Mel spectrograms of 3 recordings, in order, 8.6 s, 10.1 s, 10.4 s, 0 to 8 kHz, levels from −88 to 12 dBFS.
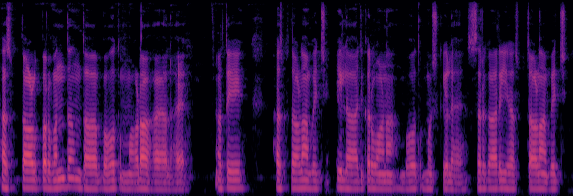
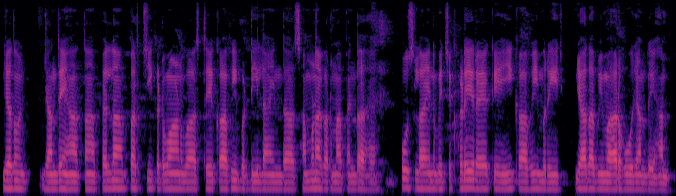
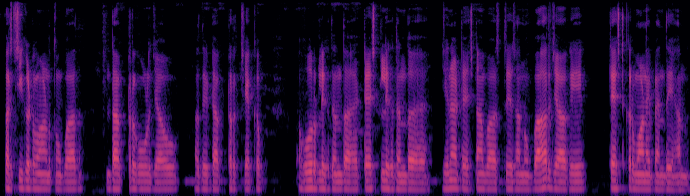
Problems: background sounds at intervals, background conversations at intervals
